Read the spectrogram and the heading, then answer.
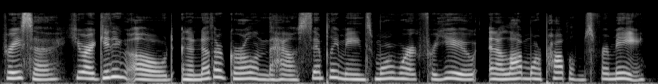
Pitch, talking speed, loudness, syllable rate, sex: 250 Hz, 220 wpm, -16 LUFS, 5.4 syllables/s, female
